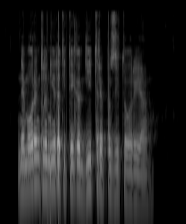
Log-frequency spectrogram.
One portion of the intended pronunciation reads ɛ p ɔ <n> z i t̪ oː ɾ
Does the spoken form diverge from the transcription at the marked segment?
yes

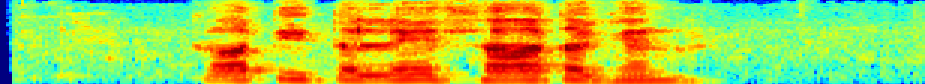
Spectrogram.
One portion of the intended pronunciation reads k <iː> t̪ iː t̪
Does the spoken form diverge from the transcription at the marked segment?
yes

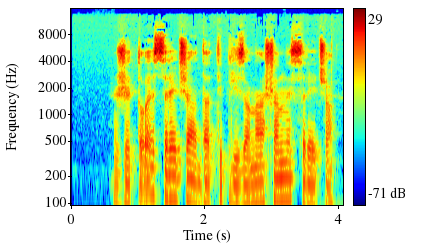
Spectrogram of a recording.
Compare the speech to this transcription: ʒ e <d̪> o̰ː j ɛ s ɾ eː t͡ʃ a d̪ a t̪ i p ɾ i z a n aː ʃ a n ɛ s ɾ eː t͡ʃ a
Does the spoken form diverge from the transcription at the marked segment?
yes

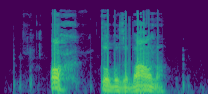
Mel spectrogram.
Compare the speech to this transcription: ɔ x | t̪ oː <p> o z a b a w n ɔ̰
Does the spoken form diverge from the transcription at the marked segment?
yes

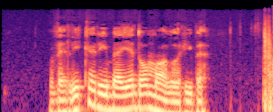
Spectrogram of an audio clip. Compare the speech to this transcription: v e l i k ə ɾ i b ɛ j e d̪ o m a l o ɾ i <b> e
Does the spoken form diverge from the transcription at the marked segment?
no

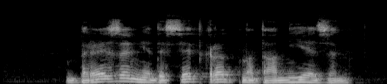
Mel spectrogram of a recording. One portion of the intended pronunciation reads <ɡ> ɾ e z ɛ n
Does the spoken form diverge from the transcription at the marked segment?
yes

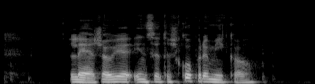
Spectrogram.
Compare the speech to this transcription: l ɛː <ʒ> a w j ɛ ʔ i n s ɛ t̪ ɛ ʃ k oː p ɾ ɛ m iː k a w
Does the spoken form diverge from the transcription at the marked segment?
no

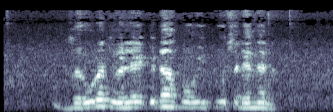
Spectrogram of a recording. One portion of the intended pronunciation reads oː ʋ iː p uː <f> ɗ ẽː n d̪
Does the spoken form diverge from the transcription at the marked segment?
yes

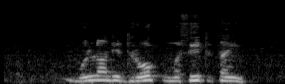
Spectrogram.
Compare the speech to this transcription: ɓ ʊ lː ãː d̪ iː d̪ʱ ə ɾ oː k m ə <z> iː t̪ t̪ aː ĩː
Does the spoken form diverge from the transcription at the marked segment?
yes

